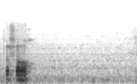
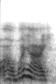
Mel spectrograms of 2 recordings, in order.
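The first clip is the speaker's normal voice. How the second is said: Geordie exclamation. Retold or imitated. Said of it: "I go".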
